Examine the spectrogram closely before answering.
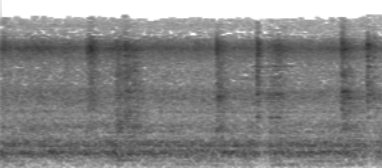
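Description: A metal ladle scrapes against the side of a pot.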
